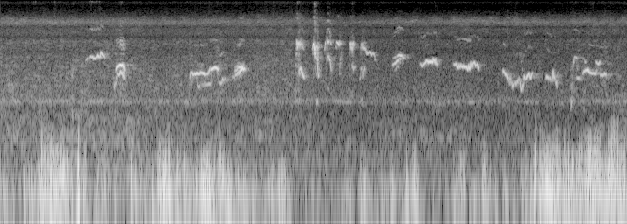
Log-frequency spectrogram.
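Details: Young oriental magpie-robin, still learning, twittering without pause: short scratchy chirps and quick warbled notes, mid to high pitched, scattered through the clip over a steady low rumbling background noise.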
